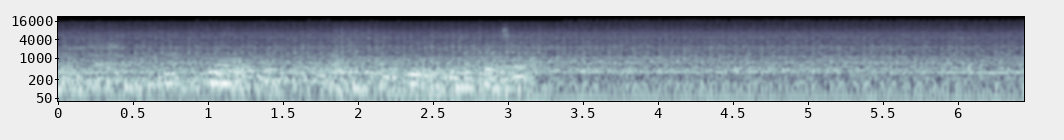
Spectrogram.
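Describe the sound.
A van's engine runs on a ferry with a low, steady idling rumble and constant vibration as it prepares to drive off the boat, while muffled voices speaking Croatian murmur under it for the first few seconds before fading out.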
